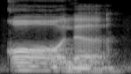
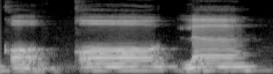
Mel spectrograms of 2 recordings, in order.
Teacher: Qa kena angkat pangkal lidah sebab istillak. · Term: tafkhim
